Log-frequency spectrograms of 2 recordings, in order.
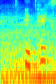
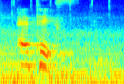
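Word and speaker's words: ethics: इथिक्स नहीं, एथिक्स ऐसे pronounce करो। एक बार बोल के बताओ।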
